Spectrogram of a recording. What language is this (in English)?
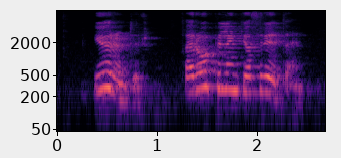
Icelandic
